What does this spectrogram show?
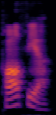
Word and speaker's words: Parthia: Oh, Parthia.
